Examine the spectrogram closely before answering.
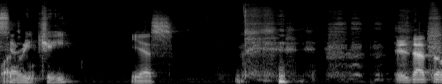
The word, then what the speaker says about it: Serie C: Did you say Like what- Serie G? Yes. Is that the like Primavera now or something? What am I missing? I mean Serie C, but it's like pronounced G.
